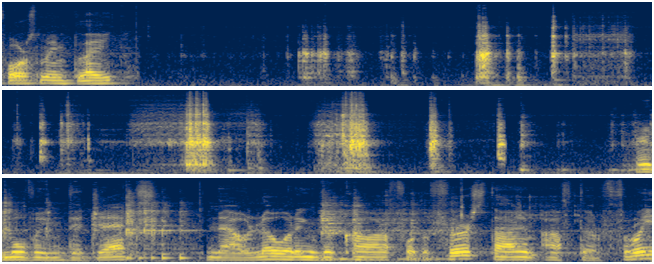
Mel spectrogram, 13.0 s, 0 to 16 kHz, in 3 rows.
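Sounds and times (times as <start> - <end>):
clinks of bolts and tools: 7.7 - 10.0.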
